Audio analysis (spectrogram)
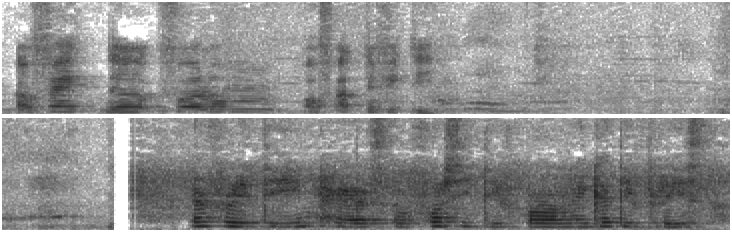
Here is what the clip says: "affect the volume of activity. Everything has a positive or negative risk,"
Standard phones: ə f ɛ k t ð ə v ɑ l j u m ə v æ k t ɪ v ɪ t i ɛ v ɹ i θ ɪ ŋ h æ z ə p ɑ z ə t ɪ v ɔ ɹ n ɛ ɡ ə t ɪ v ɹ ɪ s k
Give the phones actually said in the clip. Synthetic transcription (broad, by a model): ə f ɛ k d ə f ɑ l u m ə f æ k t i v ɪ t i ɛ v ɹ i t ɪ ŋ h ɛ s ə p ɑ s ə t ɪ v ɔ ɹ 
